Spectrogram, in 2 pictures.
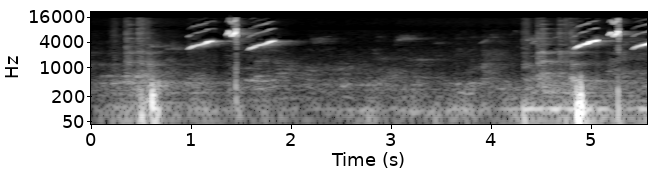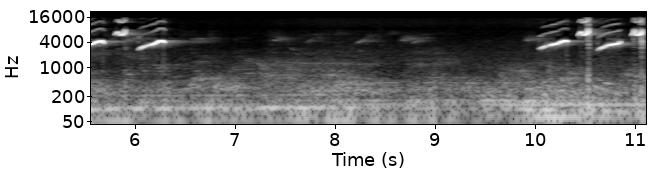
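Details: Lure call of a gelatik batu (cinereous tit) for making other birds sing: three spaced groups of two to four rising, whistled notes over a low hum and occasional thumps.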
